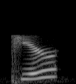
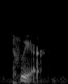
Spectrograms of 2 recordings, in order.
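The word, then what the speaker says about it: Týr: I told you about this really awesome pagan rock, or like, you know, heavy metal hardcore band called Tyr, T-Y-R. Actually, it's pronounced Queer, like, you know, P-W-E-A-R, Tweer, you know, but with the Faranese accent.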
